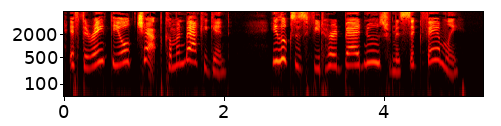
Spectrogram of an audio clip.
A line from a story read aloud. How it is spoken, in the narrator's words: he exclaimed suddenly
